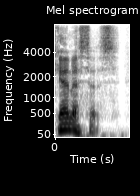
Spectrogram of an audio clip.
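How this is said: It is said with a Greek pronunciation. "Greeks would pronounce it Genesis"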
